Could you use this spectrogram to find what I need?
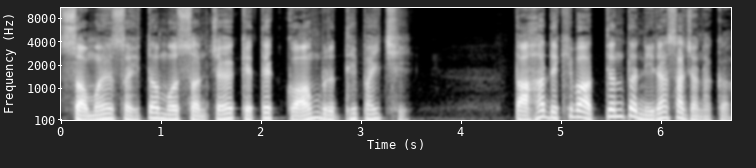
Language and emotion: Odia, sad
